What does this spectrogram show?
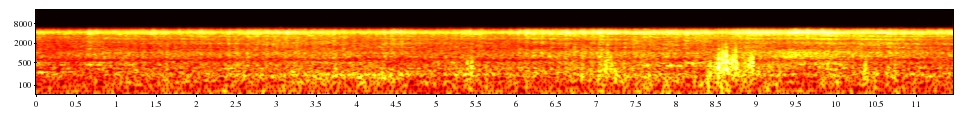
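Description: Double-stack intermodal freight cars rolling past on the rails: a steady rumble and clatter of wheels on track, with a brief louder surge about eight and a half seconds in.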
